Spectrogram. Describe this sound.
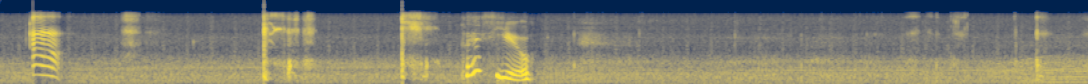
Baby talking then sneezing and a woman speaking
